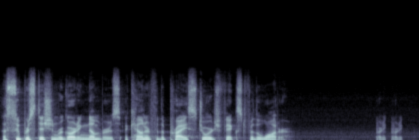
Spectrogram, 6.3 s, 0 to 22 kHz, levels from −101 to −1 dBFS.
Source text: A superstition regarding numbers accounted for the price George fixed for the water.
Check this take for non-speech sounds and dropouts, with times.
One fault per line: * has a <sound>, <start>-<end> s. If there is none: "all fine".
* has a laugh, 5.6-6.0 s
